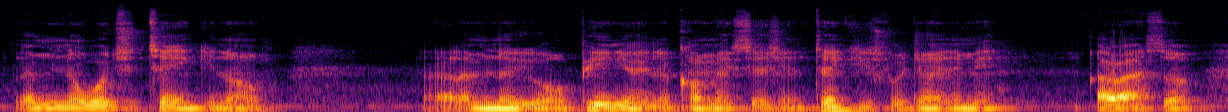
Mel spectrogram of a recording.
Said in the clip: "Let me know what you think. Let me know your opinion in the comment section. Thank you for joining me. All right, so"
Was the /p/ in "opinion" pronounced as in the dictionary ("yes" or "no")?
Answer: yes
